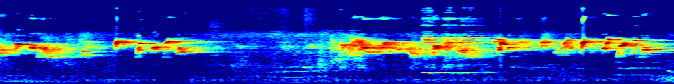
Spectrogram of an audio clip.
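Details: Song of a red-whiskered bulbul, cheerful whistled warbles in two bursts separated by a quiet pause, the second burst longer and more varied.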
